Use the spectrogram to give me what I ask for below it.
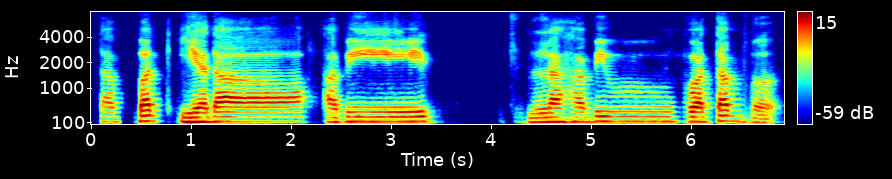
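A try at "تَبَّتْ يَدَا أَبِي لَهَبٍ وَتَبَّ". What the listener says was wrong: ఎంత మార్పు వచ్చింది మీరు చదవటంలో.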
